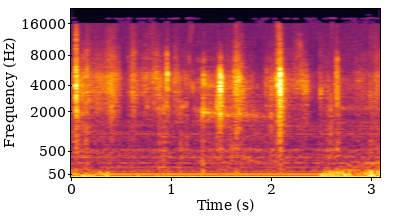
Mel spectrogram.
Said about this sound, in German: Etwas blättern, dann geht's weiter.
